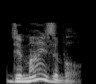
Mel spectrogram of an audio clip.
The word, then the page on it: demisable: British English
